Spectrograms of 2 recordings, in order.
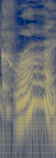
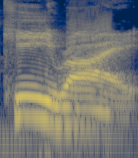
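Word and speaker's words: Kiraly: Cry. What the? Why are you here? And why are you wearing such short pants? It's pronounced Ki-Rai, and I'm the legend of volleyball past.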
